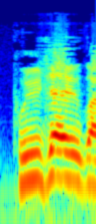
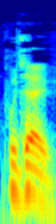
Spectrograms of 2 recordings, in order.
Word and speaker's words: 부자유: 불 뒤에 디귿과 지읒으로 시작되는 음이 올 때는 불이 아닌 부로 발음합니다. 예를 들어서 불정이 아니라 부정입니다. 바르지 못한 거죠. 불자유가 아니라 부자유, 자유롭지 못한 거, 그리고 끊임이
